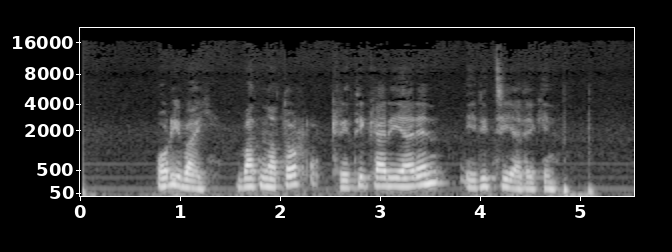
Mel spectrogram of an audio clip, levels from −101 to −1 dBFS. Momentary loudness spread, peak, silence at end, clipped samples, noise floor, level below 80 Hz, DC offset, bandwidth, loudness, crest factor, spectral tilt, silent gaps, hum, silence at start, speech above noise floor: 16 LU; -4 dBFS; 0.4 s; under 0.1%; -53 dBFS; -44 dBFS; under 0.1%; 13.5 kHz; -20 LUFS; 16 dB; -8.5 dB/octave; none; none; 0.05 s; 34 dB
